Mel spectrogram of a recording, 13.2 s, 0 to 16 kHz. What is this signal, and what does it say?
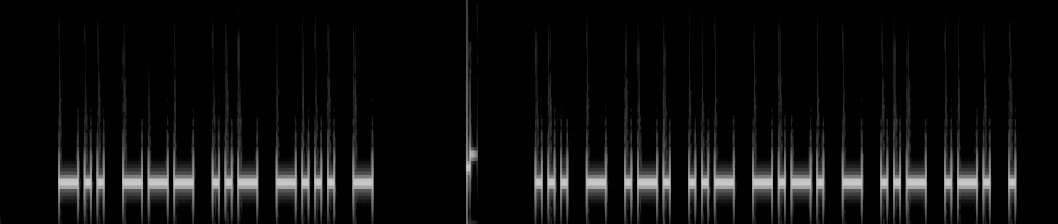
Morse code, heard as a keyed tone, about 16 wpm, 700 Hz. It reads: DOUBT STRUCTURE
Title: Sentences from Top 1500 Words - New Word Drill Alt - 15wpm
